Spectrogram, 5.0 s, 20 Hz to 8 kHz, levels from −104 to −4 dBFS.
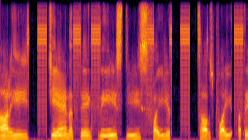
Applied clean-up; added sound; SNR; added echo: neural diffusion model UNIVERSE++.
